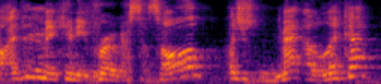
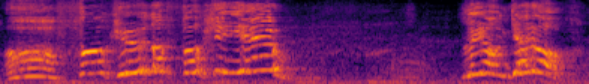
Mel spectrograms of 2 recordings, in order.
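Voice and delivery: high-pitched alarm; panicked shout; 8 semitones higher than usual. Real, not acted. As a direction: cry out urgently as it attacks. Monster attacks the game character.

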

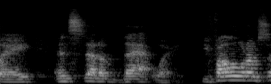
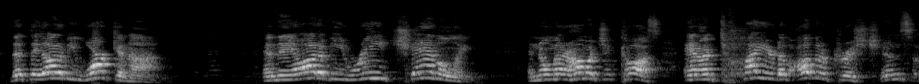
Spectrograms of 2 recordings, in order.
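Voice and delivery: loud, high, forceful sermon delivery; fired-up preacher in full flow; impassioned preaching; 7 semitones higher, 6 dB louder than usual. Real, not acted. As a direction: preach it hard, driving each phrase home.

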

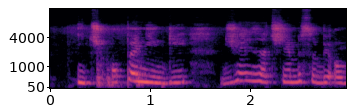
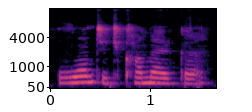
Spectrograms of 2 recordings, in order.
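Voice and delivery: normal talking voice

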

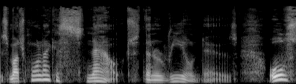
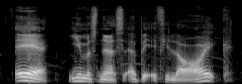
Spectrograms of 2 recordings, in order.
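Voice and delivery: put-on louder brusque old duchess; 7 dB louder than usual. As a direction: fling the baby at her gruffly.

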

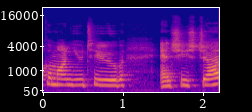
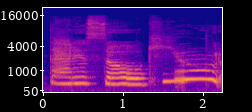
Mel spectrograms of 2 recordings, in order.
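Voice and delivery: delighted gush; 7 semitones higher, 6 dB louder, much slower than usual. Real, not acted. Reacting to mug saying.

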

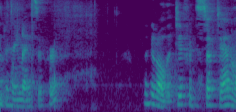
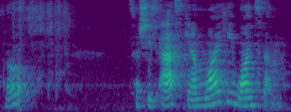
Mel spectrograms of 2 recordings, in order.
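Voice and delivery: plain reading voice

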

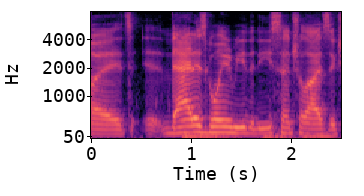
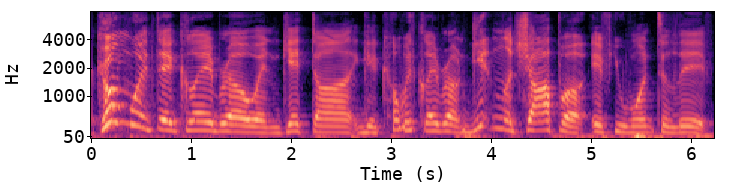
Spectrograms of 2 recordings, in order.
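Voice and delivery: loud, higher, hammed-up action hero; Terminator impression; 4 semitones higher, 9 dB louder than usual. Urging Clay Bro into the chopper, hammed-up Terminator voice. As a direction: bark the rescue line like a bad movie hero. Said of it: "My accents are the worst".

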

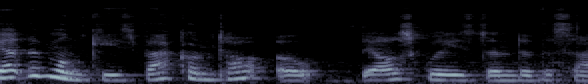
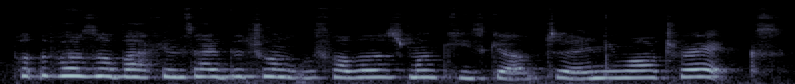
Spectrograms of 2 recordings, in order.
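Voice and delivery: high, hurried instruction; urgent bird; 8 semitones higher, 3 dB louder than usual. A narrator's reading. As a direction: rush the orders out. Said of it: "said Muriel".

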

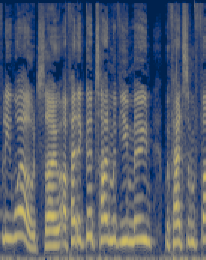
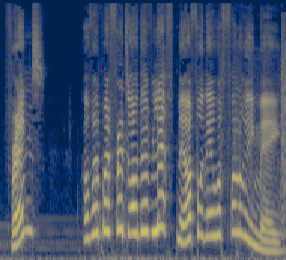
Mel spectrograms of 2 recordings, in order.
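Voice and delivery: surprised dismay; 7 semitones higher than usual. Real, not acted. Realises moon friends have gone.

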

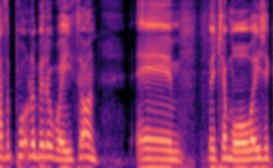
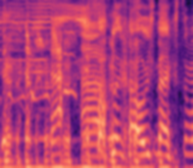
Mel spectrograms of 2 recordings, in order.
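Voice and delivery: laughing; 6 semitones higher, much slower than usual. Real, not acted. Laughing while telling.

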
